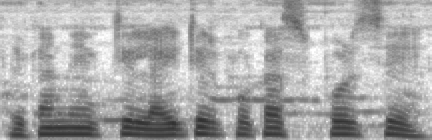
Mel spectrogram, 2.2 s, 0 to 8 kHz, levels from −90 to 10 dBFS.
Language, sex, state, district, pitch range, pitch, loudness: Bengali, male, Assam, Hailakandi, 120-135 Hz, 135 Hz, -15 LUFS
